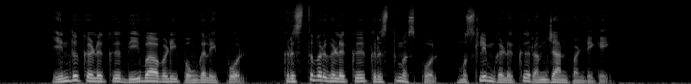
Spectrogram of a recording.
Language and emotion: Tamil, neutral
